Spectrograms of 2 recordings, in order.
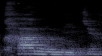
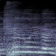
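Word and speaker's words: canon: 캐논이 아니라 카논이죠. 카논. 예, 근데 캐논이라고 읽어도 상관없어요. 캐논이라고. 캐논이라고 읽어요. 영어 사전 보면 캐논, 예, 캐논. 카논 이렇게 그러니까 카논도 있고 캐논도 같이 읽어요. 그러니까 뭐 그 영국식, 미국식 있으니까 카논, 캐논 이렇게 읽어요.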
